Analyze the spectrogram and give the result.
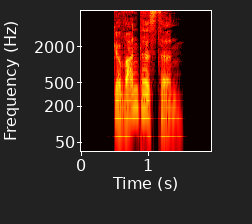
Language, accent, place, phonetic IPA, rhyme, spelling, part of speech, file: German, Germany, Berlin, [ɡəˈvantəstn̩], -antəstn̩, gewandtesten, adjective, De-gewandtesten.ogg
- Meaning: 1. superlative degree of gewandt 2. inflection of gewandt: strong genitive masculine/neuter singular superlative degree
